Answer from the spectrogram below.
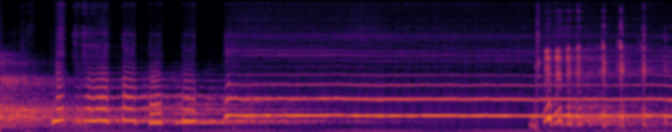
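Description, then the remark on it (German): A voice makes a nasal trumpet imitation: a run of short, choppy honks, then a long, steady buzzing note held for several seconds, ending in a few wavering blasts. “Hast du die letzten Tage dazu genutzt in eine Trompetenschule, Nasentrompete?”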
